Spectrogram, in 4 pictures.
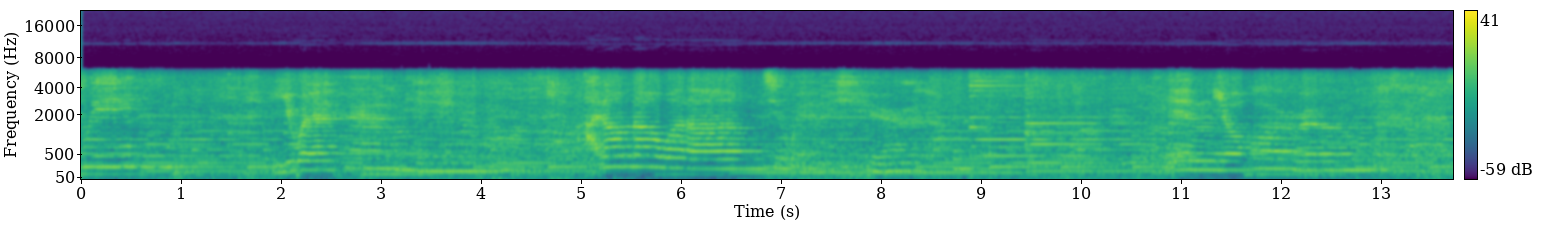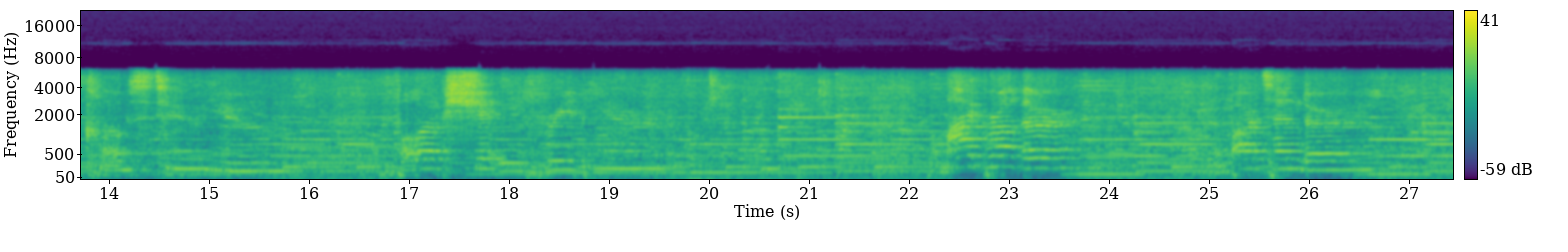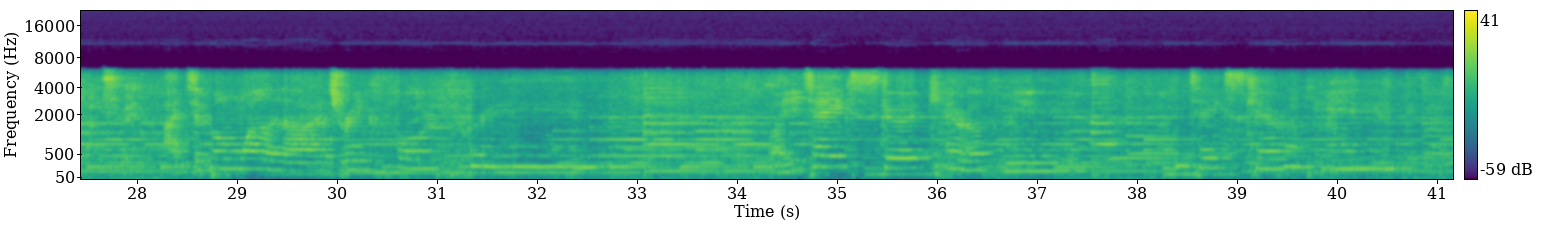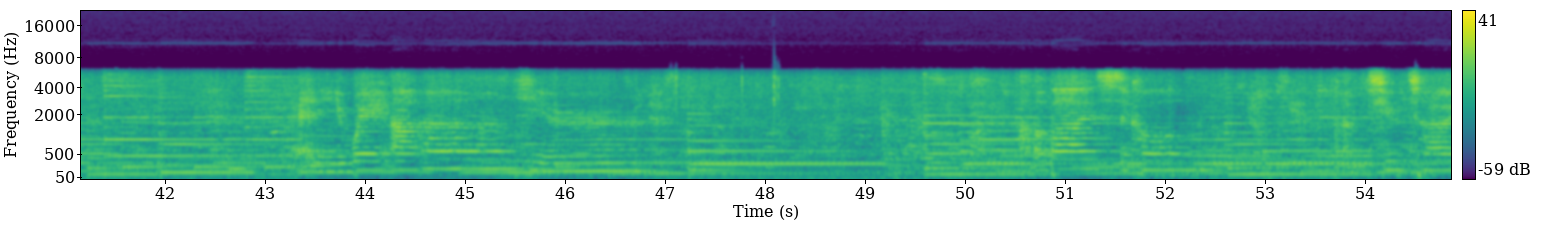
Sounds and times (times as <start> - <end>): Music: 0.0 - 54.8.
